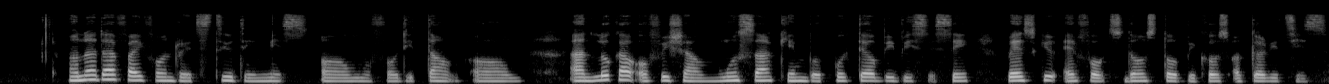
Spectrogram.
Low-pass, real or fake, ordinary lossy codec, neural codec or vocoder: 10.8 kHz; fake; none; codec, 24 kHz, 0.9 kbps, WavTokenizer, medium speech release version 2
